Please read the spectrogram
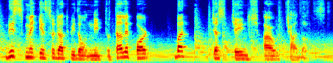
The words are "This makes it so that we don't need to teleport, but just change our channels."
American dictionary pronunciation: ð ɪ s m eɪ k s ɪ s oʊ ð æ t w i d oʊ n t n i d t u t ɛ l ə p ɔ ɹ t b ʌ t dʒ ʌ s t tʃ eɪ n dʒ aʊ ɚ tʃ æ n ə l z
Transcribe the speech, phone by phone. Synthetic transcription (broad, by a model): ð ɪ s m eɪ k ɪ s oʊ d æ t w i d oʊ n t n i d t u t ɛ l ə p ɔ ɹ t b ʌ t dʒ ʌ s t tʃ eɪ n dʒ aʊ ɚ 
